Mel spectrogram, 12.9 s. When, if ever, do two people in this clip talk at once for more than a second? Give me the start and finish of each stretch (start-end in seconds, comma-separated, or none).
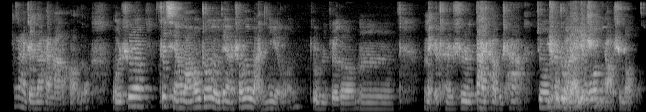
10.9-12.3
